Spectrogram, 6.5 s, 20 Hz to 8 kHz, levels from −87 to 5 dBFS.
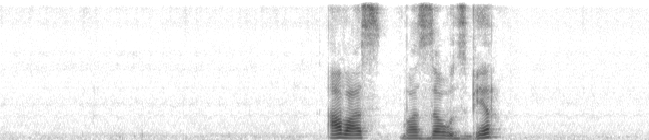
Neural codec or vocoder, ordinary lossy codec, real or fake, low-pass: codec, 16 kHz, 4 kbps, FunCodec, trained on LibriTTS, 50 frames a second; none; fake; none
